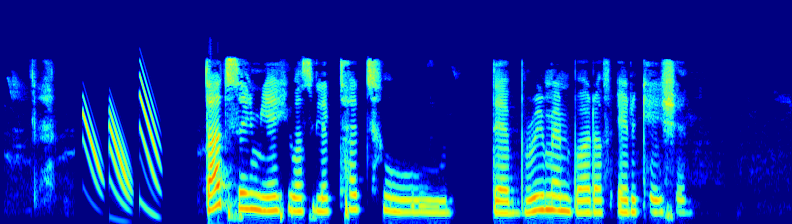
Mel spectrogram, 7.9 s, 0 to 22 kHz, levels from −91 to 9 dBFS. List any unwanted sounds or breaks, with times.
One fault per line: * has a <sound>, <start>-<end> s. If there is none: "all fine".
* has a chirp, 0.8-1.6 s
